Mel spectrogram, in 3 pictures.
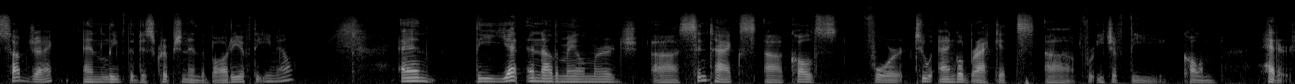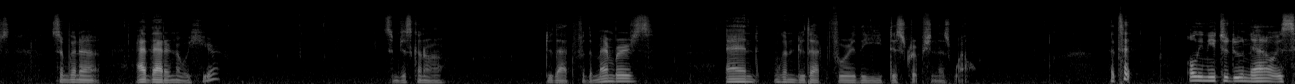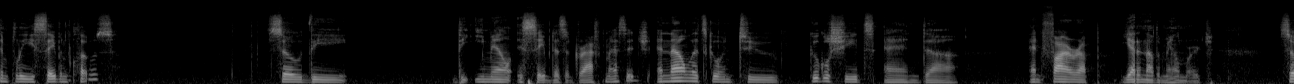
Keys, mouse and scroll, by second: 1.0 click, 1.6 ctrl+shift+Left, 2.1 ctrl+shift+BackSpace, 4.2 click, 13.9 shift+,, 14.9 ctrl+Right, 15.9 shift+., 16.6 shift+Right, 17.8 shift+,, 18.6 End, 19.4 shift+., 20.3 Tab, 21.4 shift+,, 22.1 shift+End, 23.1 shift+., 27.7 click, 33.6 click, 35.4 click.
